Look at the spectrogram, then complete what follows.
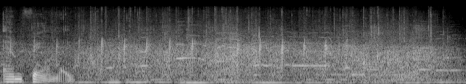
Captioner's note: applause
